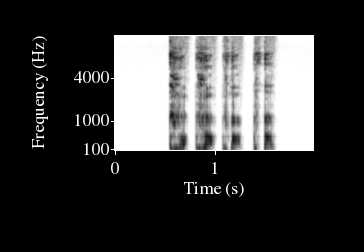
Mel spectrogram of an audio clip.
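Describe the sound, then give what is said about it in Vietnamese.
A voice imitates a light cough in a few short, clipped throat-clearing bursts, fairly loud against silence. “Tổng thống Mỹ quốc ho nhẹ một tiếng”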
